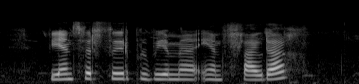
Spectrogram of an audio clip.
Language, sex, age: Afrikaans, female, 23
